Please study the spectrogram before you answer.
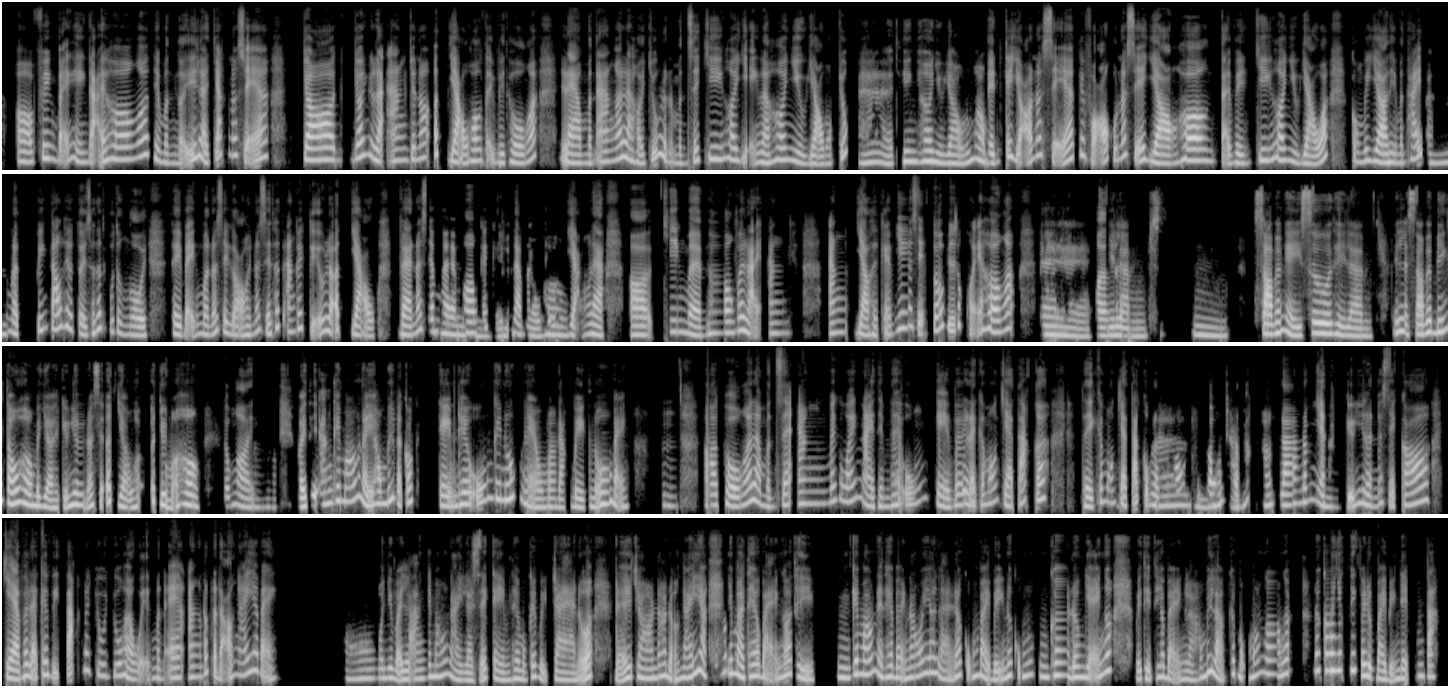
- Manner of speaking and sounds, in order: tapping; unintelligible speech; "là" said as "lằm"; unintelligible speech; unintelligible speech
- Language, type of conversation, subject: Vietnamese, podcast, Món ăn đường phố bạn thích nhất là gì, và vì sao?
